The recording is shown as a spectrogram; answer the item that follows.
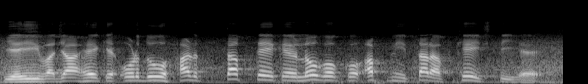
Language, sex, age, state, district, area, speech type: Urdu, male, 30-45, Uttar Pradesh, Rampur, urban, spontaneous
